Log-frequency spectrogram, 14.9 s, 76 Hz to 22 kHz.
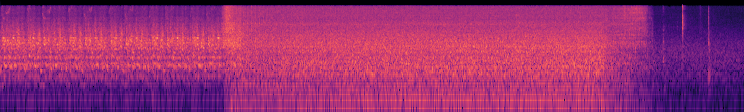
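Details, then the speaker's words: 1964 Cadillac V8 with points ignition, new spark plugs, cylinders dried of excess fuel: cranks, catches and runs evenly three to four seconds, then cuts out abruptly without sputtering; owner suspects spark lost again, likely the points. "for the what three seconds four seconds it ran it ran really well so i think we're going back to the spark i think we lost spark again"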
